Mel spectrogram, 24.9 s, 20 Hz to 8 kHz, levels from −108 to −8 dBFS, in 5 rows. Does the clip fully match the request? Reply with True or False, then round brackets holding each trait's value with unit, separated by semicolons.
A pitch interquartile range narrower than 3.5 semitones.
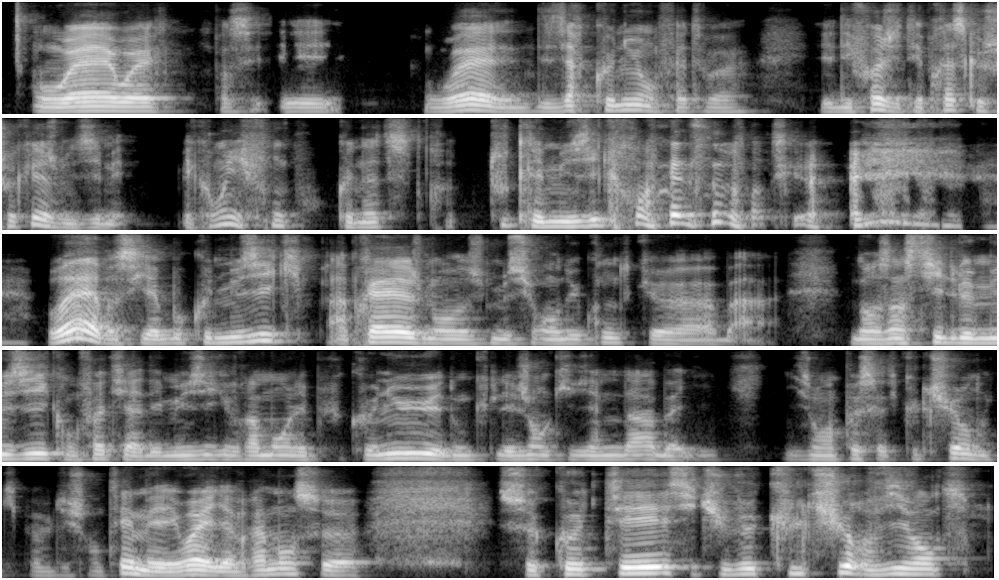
False (4.3 semitones)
